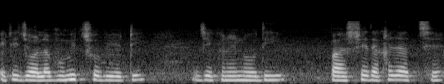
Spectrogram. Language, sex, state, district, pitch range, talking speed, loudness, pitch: Bengali, female, West Bengal, Kolkata, 195-210 Hz, 120 wpm, -16 LUFS, 200 Hz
